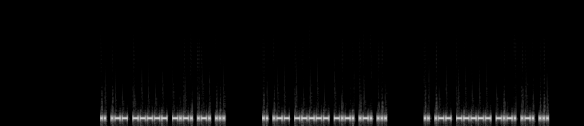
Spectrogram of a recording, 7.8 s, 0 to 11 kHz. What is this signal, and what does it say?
Morse code, heard as a keyed tone, about 49 wpm, 700 Hz. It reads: IW0CRS IW0CRS IW0CRS
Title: DXCC-100 Call Signs - 6 Characters - Repeated 3x - 50wpm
